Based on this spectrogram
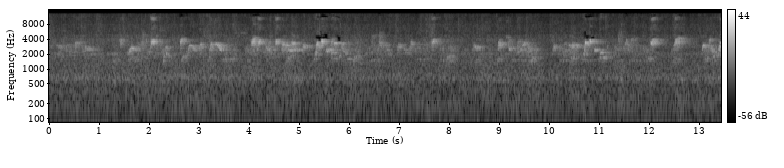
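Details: Caged red-whiskered bulbuls sparring with one another in rain and wind, pouring out dense, cheerful chirped and warbled phrases almost without pause, several birds answering each other over constant rain hiss.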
